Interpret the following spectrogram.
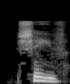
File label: "Shave", English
